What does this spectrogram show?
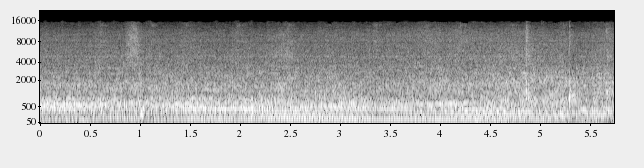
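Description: BMW 335i's turbocharged inline-six idling steadily, running good again now that a new crankshaft position sensor has cured its no-start and limp mode.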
